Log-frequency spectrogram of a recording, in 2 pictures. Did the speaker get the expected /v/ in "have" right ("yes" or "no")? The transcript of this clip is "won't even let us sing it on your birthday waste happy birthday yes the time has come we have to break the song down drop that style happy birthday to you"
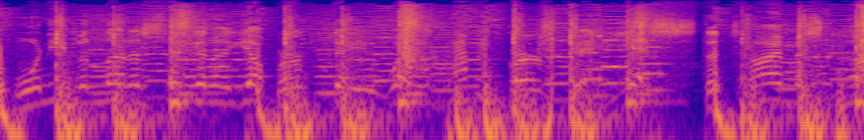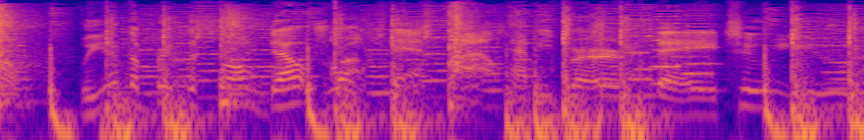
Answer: no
